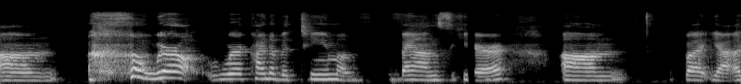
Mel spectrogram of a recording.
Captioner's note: chuckles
